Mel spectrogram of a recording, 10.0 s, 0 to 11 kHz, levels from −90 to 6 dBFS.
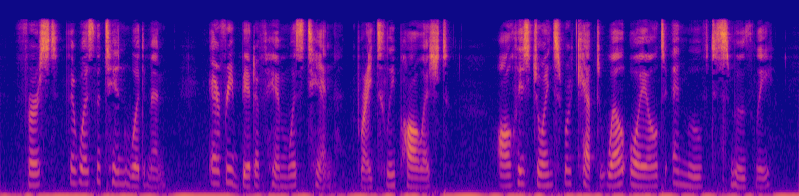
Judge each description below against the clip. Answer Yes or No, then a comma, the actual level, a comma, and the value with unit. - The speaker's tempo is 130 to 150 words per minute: Yes, average, 145 wpm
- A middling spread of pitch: Yes, average, 4.1 semitones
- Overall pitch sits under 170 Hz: No, medium, 185 Hz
